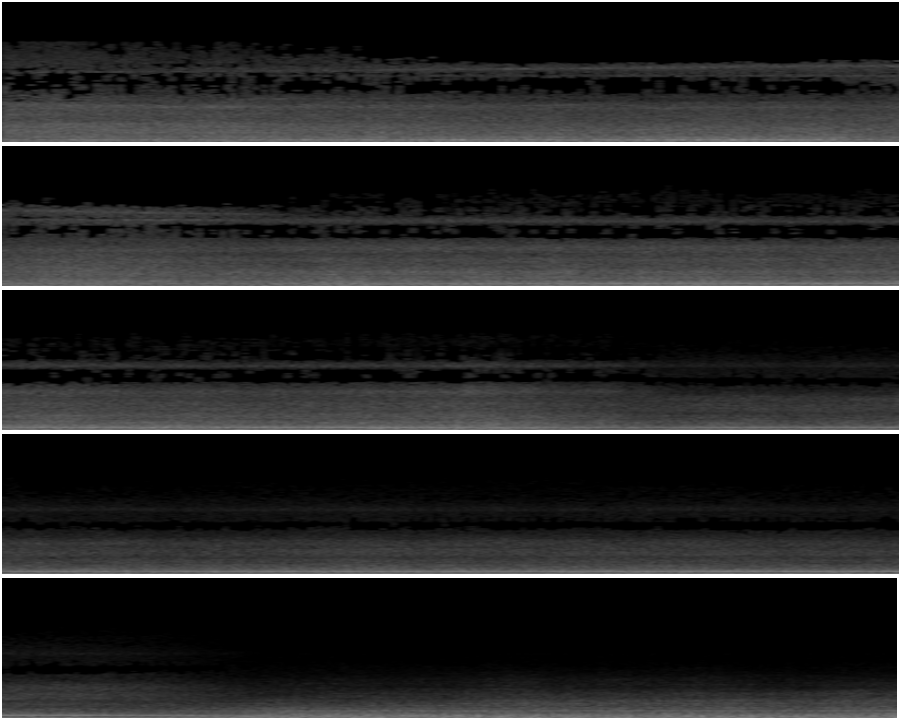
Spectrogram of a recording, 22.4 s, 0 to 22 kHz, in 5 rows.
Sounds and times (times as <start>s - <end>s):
Aircraft engine: 0.0s - 22.4s.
